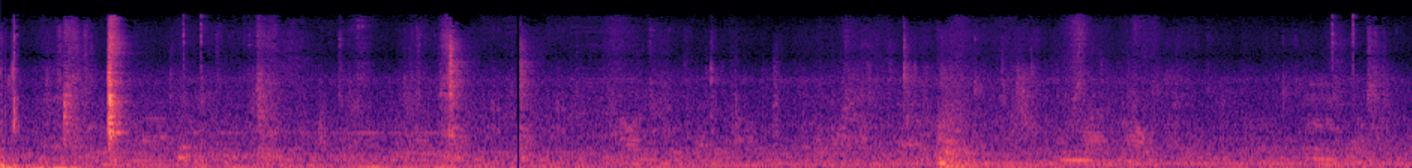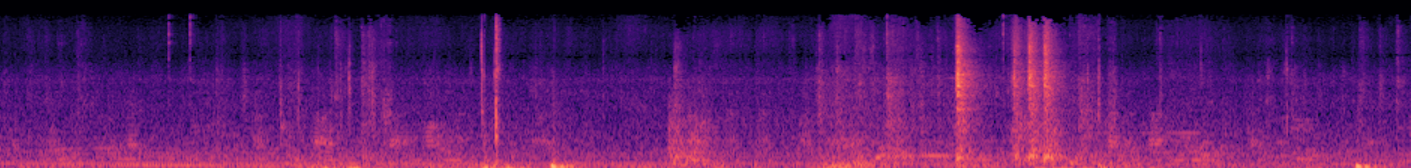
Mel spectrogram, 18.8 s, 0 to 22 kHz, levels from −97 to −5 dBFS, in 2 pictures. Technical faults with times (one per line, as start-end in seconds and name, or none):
3.44-3.46 CD skip
14.43 CD skip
